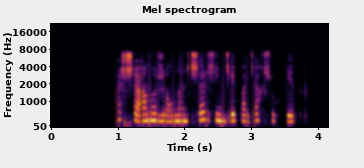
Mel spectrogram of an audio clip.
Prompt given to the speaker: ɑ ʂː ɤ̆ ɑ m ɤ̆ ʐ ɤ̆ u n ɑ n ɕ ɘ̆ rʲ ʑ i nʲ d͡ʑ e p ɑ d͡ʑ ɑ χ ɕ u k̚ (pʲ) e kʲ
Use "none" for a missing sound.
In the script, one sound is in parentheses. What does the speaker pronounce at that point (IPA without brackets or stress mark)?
pʲ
